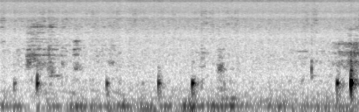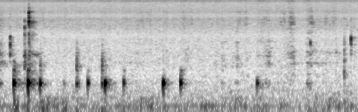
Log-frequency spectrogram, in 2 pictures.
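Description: A pen or marker scratches out a maths example, irregular close taps and short strokes over about ten seconds, quiet and with no talk.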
